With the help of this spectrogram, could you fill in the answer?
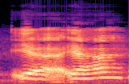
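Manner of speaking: high, strained "yeah"; imitating oneself answering through tears; re-enacted tearful answer. Crying adult answering a little kid, high tearful voice.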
